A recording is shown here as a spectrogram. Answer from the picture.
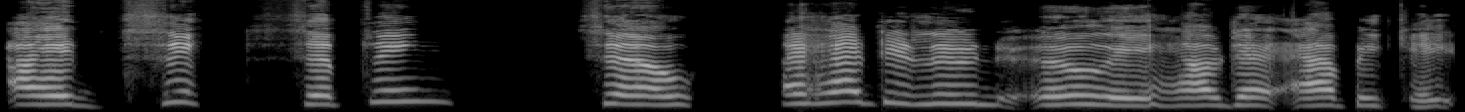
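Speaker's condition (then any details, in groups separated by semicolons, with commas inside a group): Cerebral palsy; present from birth, initially mild; lost ability to walk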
